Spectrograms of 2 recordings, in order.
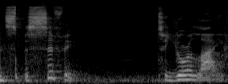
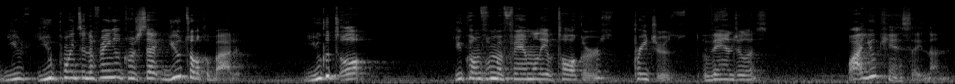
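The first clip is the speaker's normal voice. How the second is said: louder, higher, insistent challenge to oneself; self-scolding; 4 semitones higher, 5 dB louder than usual. Retold or imitated. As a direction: call yourself out, pushing hard on YOU. Scolding herself by name, retold.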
